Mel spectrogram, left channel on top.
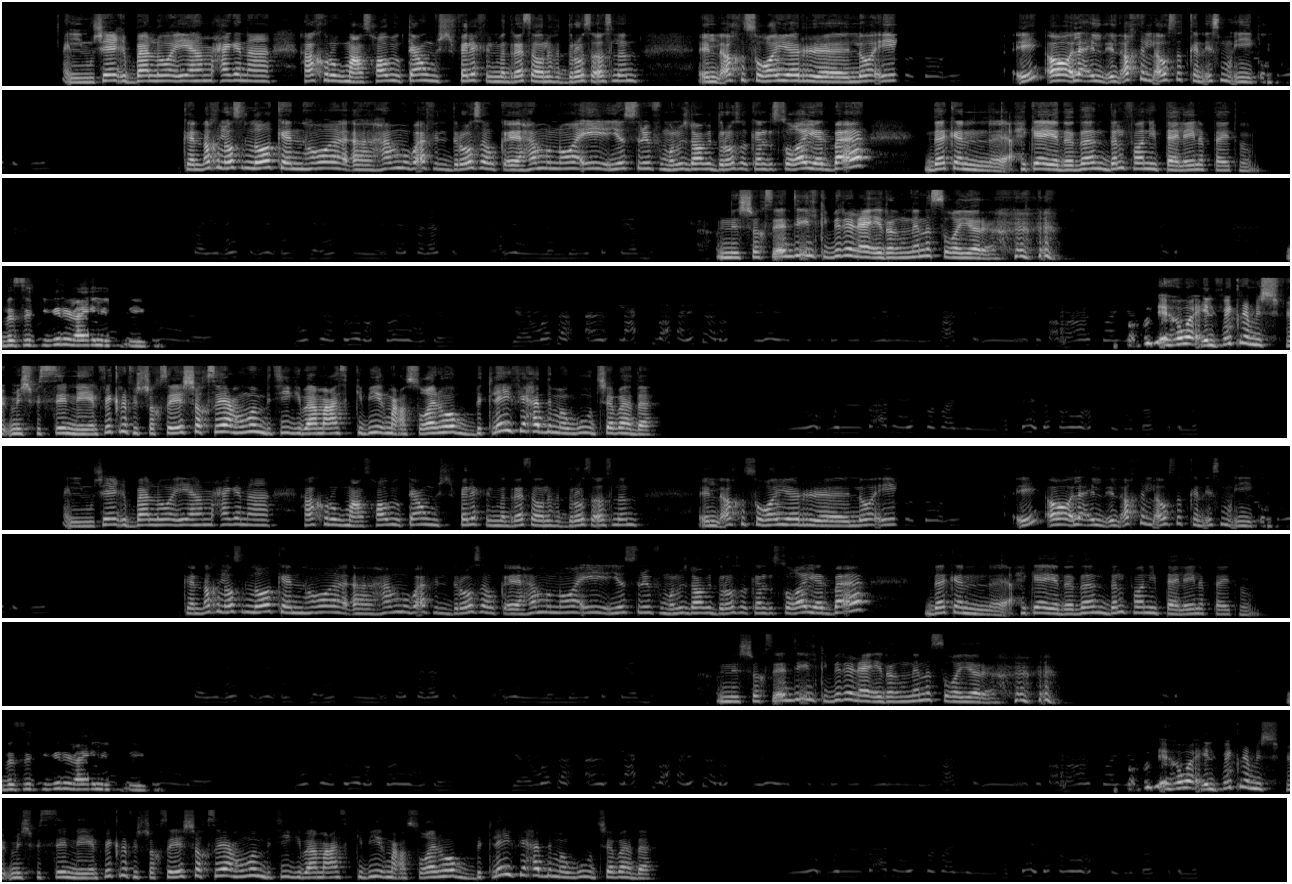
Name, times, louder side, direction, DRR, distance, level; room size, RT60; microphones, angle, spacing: voice 1, 0.6-6.4 6.7-8.9 10.1-12.5 14.7-25.4 32.9-36.3 38.6-40.1 50.1-58.1, left 7 dB, 65° left, 0.5 m, -24 dB
voice 2, 8.8-9.7 12.4-13.4 27.7-30.2 30.6-32.3 37.3-37.6 38.0-38.5 38.8-40.8 41.5-43.2 43.7-50.7 59.2-63.5, left 2 dB, 30° left, 6.9 m, -58 dB
head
